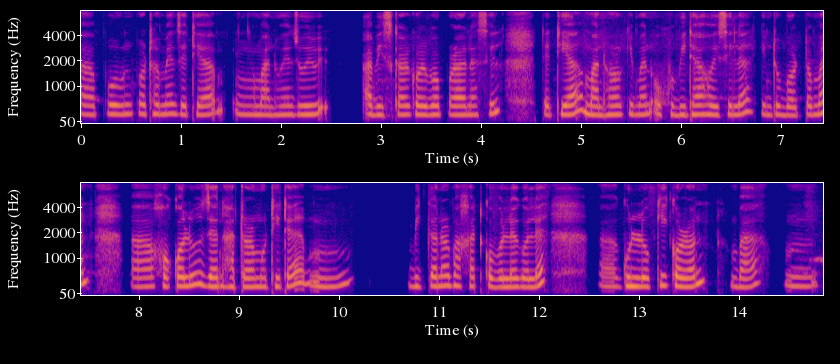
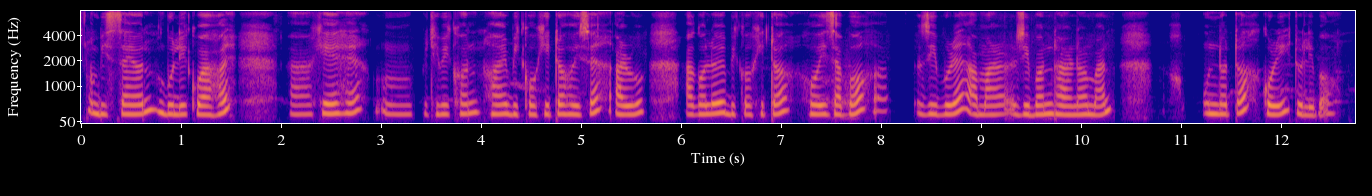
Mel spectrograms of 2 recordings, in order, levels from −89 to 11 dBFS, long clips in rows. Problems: background conversations at intervals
